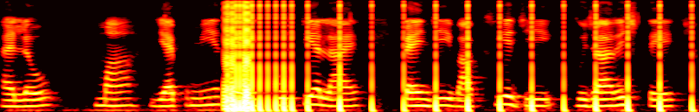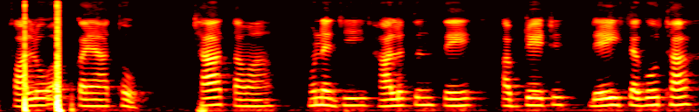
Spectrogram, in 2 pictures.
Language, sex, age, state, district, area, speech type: Sindhi, female, 60+, Gujarat, Kutch, urban, read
